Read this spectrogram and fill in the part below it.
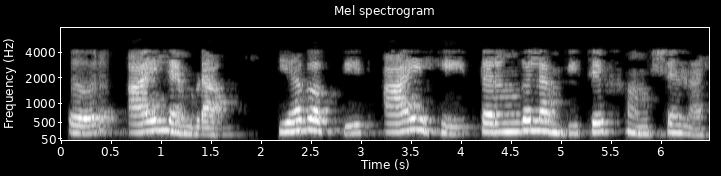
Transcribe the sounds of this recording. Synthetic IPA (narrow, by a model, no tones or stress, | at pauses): t̪əɾajlɛ̃mbɽa | jabəɡ̚t̪iːt̪ajɦet̪əɾəŋɡəlambit͡sefə̃ŋkʂənaɦe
